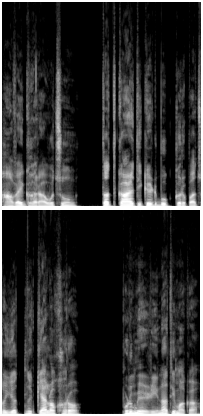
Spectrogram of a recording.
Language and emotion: Goan Konkani, sad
